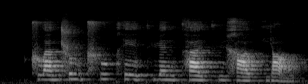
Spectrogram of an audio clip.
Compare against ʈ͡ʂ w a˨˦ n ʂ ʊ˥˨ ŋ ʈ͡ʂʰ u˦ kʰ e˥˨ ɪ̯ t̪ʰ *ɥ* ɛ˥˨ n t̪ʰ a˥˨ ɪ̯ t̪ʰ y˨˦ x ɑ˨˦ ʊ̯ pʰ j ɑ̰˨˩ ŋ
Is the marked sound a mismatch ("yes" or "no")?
no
